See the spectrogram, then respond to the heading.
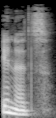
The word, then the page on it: innards: British English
